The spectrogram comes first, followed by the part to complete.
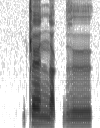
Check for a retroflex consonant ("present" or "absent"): present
